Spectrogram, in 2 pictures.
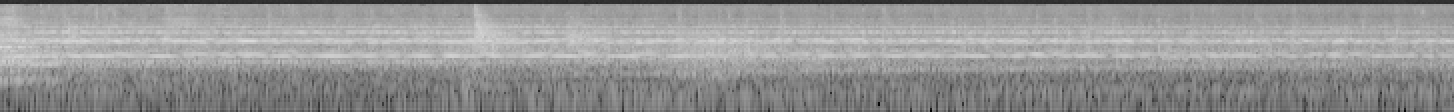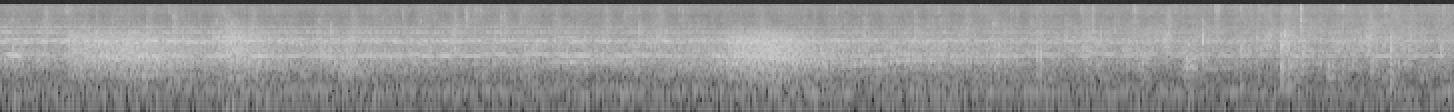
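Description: Sapporo subway Tozai Line train standing at the platform with its doors open, giving a steady hum with several high steady whines from its onboard equipment. Two swells of rushing noise come about halfway through and again later.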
